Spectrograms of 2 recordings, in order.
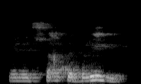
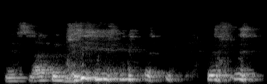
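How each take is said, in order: First: Said in the usual way. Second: A laugh breaking up "It stopped the bleeding"; amused retelling with a laugh; laughing through it. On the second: Real, not acted. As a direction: repeat it, cracking up mid-line.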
